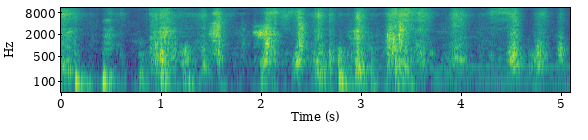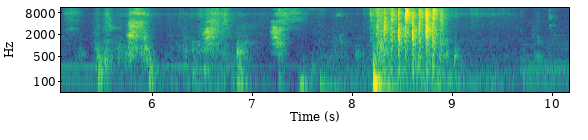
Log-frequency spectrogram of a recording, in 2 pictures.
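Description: A freshly bathed Yorkshire terrier scrabbling, scuffing and rubbing itself on carpet and a runner rug: a string of short scuffs and thumps, with a louder rustling burst about eight seconds in.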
